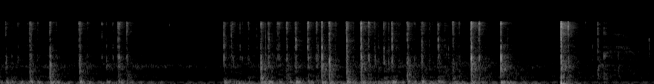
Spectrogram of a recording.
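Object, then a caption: Plastic laptop keyboard. Fingertips of both hands type and tap quickly on a black plastic laptop keyboard with hollow key caps, while the mouse beside it stays still. Bright, dry clicks come in rapid bursts with a short pause near the two-second mark and a few sharper, louder taps toward the end, over a faint low hum.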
